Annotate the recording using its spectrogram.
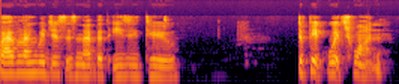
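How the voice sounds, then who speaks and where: A woman with a strong Filipino accent and medium pitch, at a very slow pace with long, frequent pauses and fairly even intonation. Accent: thick Filipino. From Philippines. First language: a Philippine language. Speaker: student. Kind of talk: self-introduction video. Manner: halting, with fillers.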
